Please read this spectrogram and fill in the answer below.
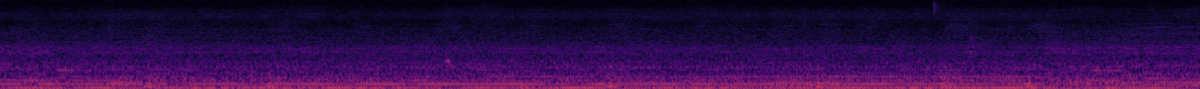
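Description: A steady low hum with a few held low tones, at an even level throughout.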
